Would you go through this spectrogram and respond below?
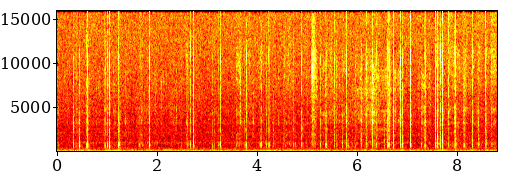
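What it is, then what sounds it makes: Paper planner pages tapped with fingernails. Long pink nails tap quickly and unevenly across the lined paper pages of an open planner, making short, dry clicks with bright, crisp tops. A steady low hum runs underneath throughout.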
